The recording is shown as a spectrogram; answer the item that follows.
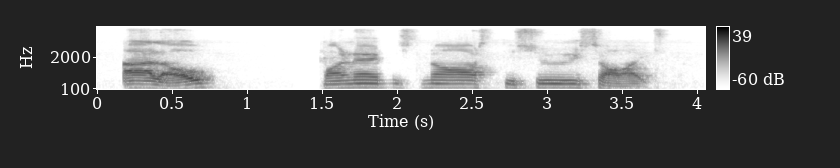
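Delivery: put-on slow, unhurried English accent. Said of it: "with his, like, English accent".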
